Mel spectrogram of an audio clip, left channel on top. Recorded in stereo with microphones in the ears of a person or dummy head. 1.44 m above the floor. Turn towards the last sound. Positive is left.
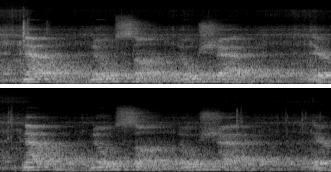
turn(degrees=50)  # may be behind; listen again after turning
